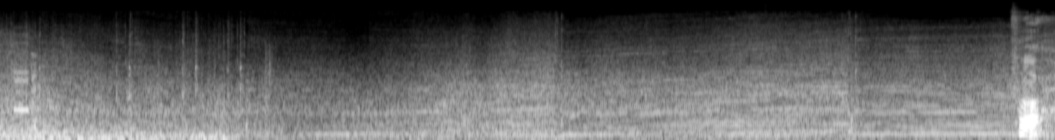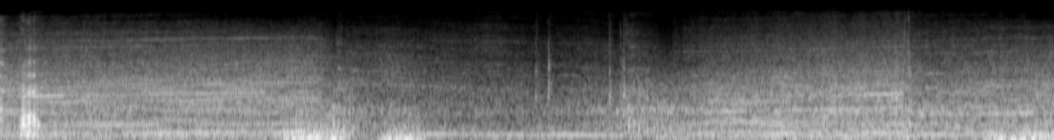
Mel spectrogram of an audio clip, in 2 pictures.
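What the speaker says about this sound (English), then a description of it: "There's a faster car approaching." Race cars in the iRacing sim game: a steady engine drone with shifting revs runs throughout as a faster car closes in, with a brief loud spike midway and a short remark spoken near the end.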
